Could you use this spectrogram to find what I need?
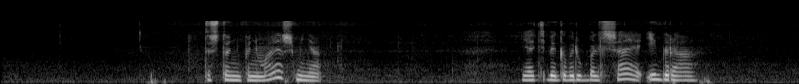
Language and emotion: Russian, angry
